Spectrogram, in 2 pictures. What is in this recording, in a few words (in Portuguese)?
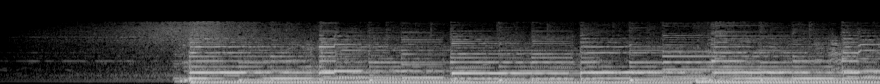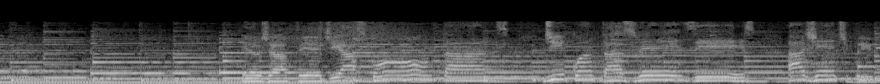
Voz Masculina; Telemensagem de Conquista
